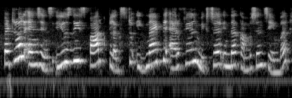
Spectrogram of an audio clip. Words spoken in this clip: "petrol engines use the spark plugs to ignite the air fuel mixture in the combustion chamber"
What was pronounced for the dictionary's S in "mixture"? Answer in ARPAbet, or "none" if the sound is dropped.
S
